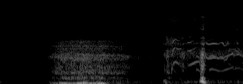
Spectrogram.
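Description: A man sighing, one breathy exhale into a close microphone lasting under a second, starting about half a second in. Near the end his voice faintly begins.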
